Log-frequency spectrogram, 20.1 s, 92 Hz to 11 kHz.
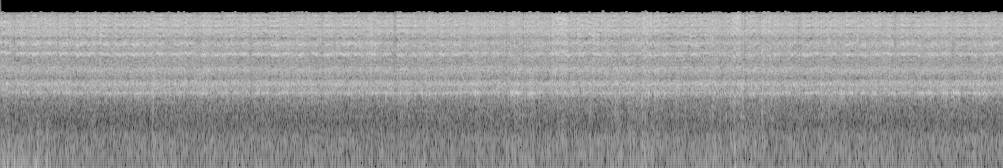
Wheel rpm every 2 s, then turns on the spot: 210, 210, 210, 210, 210, 210, 210, 210, 210, 210.
none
